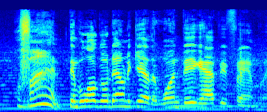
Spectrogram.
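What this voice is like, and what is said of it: Inconsistent Brooklyn-meets-Georgia Bayou accent. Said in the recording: “What is this accent? ... It's different in every episode. ... it has that like Brooklyn meets Georgia Bayou thing happening.”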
